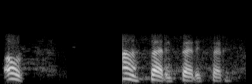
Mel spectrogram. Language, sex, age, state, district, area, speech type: Kannada, female, 45-60, Karnataka, Bellary, urban, conversation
